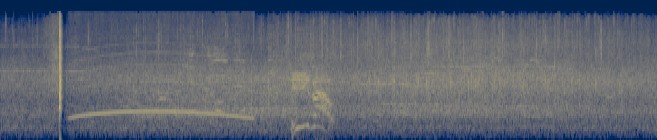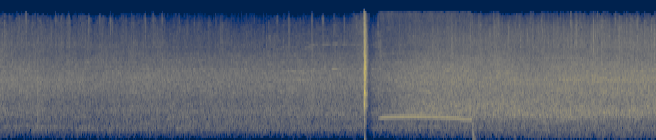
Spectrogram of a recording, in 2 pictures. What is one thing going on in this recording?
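A crowd cheers louder after the hit.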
